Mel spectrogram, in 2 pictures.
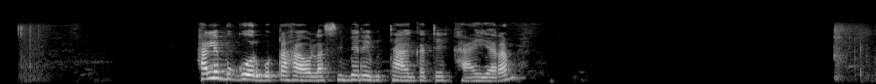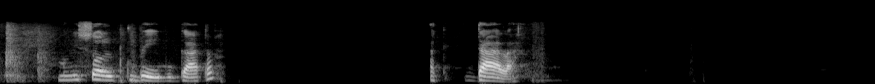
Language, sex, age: Wolof, female, 25-35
